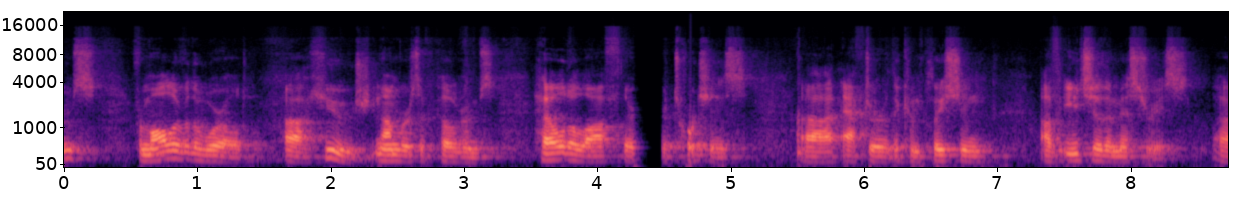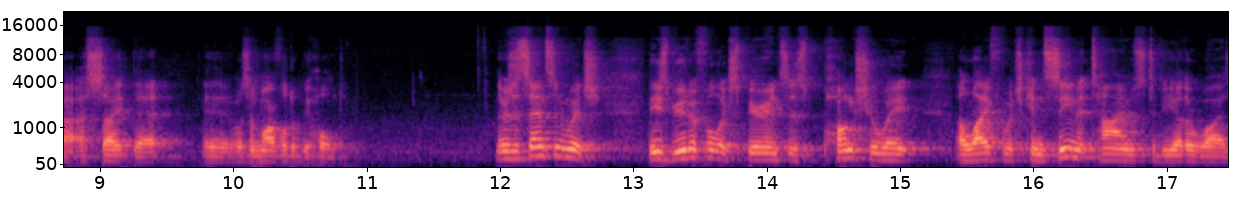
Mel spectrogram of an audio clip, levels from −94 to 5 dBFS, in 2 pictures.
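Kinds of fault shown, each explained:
call audio freeze: At 4.27 to 4.51 s the audio stalls for about 0.22 s. The last sound is drawn out and fades, then there is about 0.12 s of silence before the audio resumes from the point where it stopped. The likely cause is packets held up in transit, which left the jitter buffer empty. The receiver padded the wait instead of skipping ahead, so a gap was inserted and nothing was lost.
short concealed packet loss: Two back-to-back holes occur, at 4.67 to 4.70 s and 4.70 to 4.73 s, just after the freeze. Audio that arrived too late to decode was dropped, about 40 ms and then 20 ms of it. The receiver covered each hole with roughly 10 ms of extrapolated sound before blending back into real audio. The result is a brief smear or wobble.
call bitrate drop: From 4.92 to 12.05 s the encoder's budget is cut from 32 to 16 kbps after the call's bandwidth estimate fell. 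It stays at the lower rate for about 5.5 s. With half the bits, Opus quantises the signal more coarsely and trims the upper frequencies, so the audio turns duller and rough or watery across that stretch. It clears only once the bitrate climbs back.
jitter buffer slow-down: Between 5.14 and 5.49 s the receiver stretches the audio to rebuild its reserve after the disruption just before. It repeats single pitch periods or slivers of pauses again and again, adding about 52 ms in total. Playback runs at about 87% speed while the pitch stays put. Sounds in that span are audibly drawn out.
jitter buffer speed-up: From 9.72 to 11.31 s the receiver has more audio queued than it targets and trims the excess. It cuts short pieces of one or a few pitch periods many times in succession, removing about a fifth of a second altogether. Playback runs at about 114% speed while the pitch is unchanged, so this stretch sounds hurried and compressed in time.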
